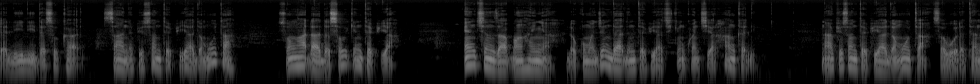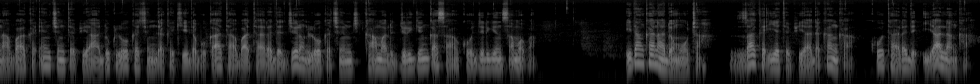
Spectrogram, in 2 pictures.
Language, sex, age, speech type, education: Hausa, male, 46-60, spontaneous, tertiary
